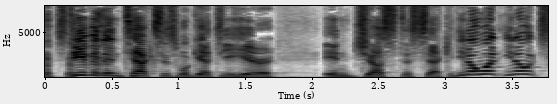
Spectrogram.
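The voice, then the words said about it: Weak, worn-out voice. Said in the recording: “my voice is dead”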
